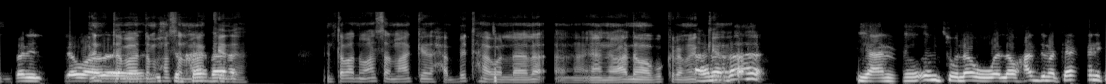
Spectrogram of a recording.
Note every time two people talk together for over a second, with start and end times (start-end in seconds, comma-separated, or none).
0.9-2.4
